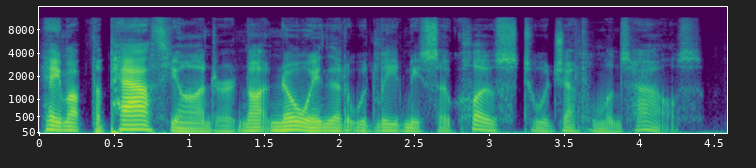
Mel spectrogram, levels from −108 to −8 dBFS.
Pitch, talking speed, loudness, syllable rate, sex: 95 Hz, 250 wpm, -25 LUFS, 5.8 syllables/s, male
